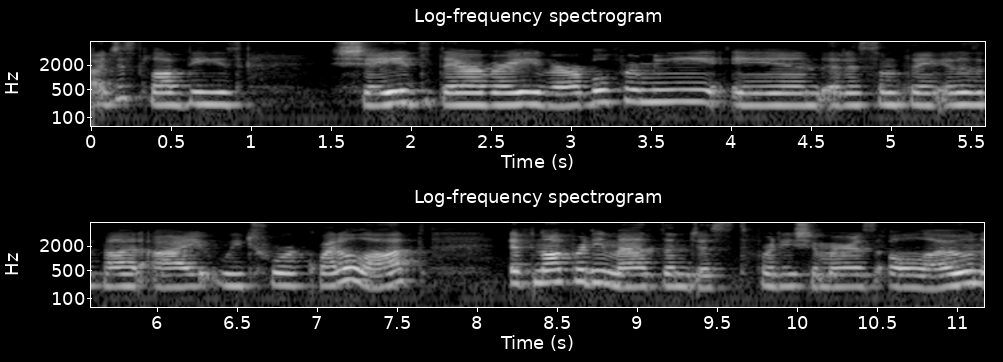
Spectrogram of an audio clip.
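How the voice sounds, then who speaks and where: A woman speaks with a non-native accent in a monotone, flat intonation. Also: medium pitch for a woman, moderate pace. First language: not English. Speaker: beauty YouTuber. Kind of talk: product review vlog. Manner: casual, hesitant.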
